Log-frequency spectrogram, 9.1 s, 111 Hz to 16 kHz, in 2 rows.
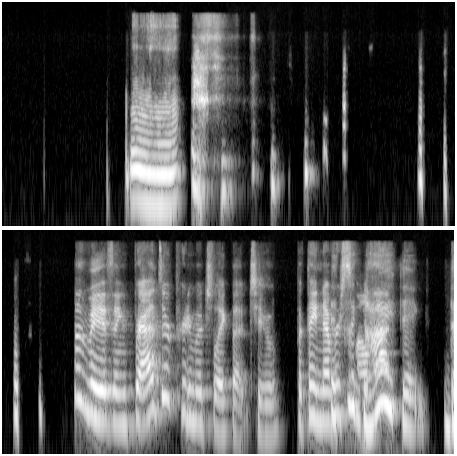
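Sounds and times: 
mouth-made fart noise: 1.1 - 1.9
speech: 1.3 - 2.4, 5.3 - 9.0.

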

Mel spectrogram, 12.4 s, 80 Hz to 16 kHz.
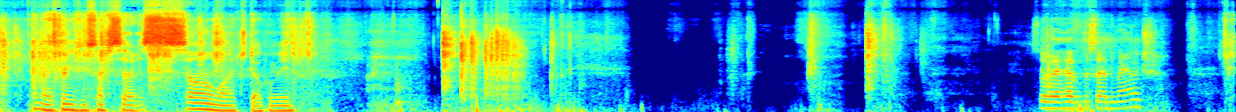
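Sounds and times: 
dice rolling on a tabletop: 0.0 - 3.2, 4.4 - 5.8, 8.7 - 9.1
speech: 0.4 - 3.2, 10.4 - 11.8.

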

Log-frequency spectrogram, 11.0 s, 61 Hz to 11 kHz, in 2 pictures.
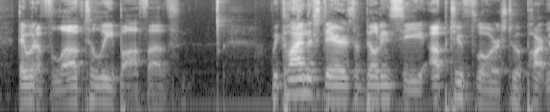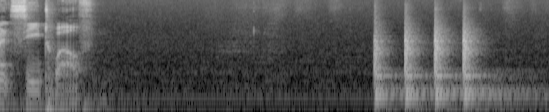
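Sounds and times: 
speech: 0.2 - 1.9, 2.7 - 6.5
knocks on the wooden door of an apartment: 9.2 - 10.8.

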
